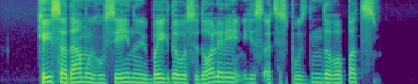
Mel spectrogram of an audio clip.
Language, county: Lithuanian, Alytus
